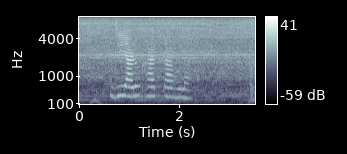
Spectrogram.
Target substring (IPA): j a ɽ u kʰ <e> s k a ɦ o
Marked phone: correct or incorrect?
incorrect: a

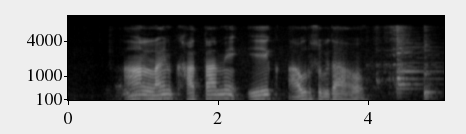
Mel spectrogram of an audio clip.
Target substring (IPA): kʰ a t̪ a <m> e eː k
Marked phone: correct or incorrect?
correct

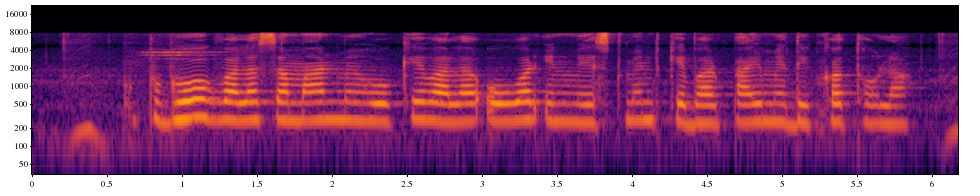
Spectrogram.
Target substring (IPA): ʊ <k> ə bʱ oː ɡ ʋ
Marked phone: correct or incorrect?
incorrect: p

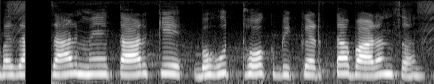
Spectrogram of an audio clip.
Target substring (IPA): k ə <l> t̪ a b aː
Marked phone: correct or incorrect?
incorrect: ɾ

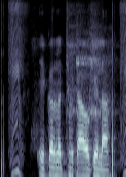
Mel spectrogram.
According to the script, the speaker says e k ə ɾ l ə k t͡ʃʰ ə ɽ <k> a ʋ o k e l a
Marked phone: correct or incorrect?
correct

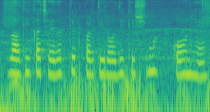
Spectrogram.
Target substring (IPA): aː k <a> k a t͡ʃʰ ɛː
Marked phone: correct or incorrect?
incorrect: i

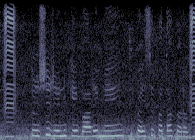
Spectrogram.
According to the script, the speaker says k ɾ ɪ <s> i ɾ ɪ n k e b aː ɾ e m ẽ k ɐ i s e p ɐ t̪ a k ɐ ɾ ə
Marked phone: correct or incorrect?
incorrect: ʃ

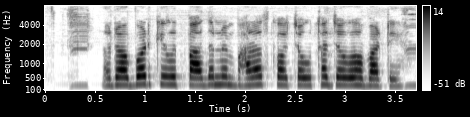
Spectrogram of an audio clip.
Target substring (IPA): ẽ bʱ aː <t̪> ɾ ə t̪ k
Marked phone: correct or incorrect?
incorrect: none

